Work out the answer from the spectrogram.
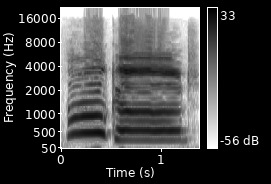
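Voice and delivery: slow "hang on" rising to a loud high "Oh, God"; building to a shocked cry; mock alarm, loud and high at the end; shocked realization. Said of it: "I was like".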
